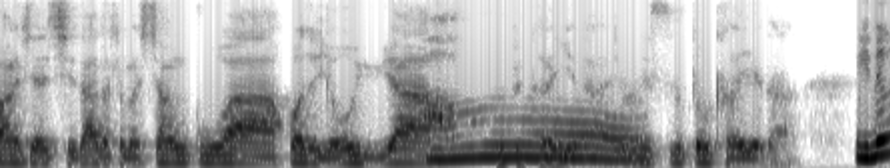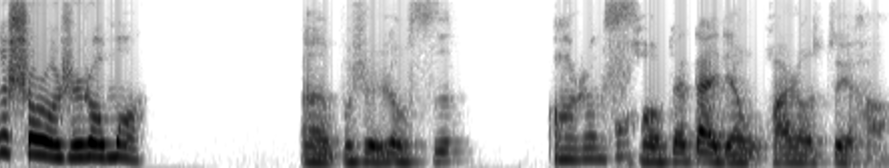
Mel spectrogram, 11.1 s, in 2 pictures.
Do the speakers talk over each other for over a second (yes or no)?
yes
